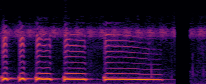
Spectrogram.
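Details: Local zebra dove singing in the big 'kung' style, used to prompt other zebra doves to sing: four short, hollow coos coming quicker then longer, ending in a drawn-out note that sags slightly in pitch, followed by silence.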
